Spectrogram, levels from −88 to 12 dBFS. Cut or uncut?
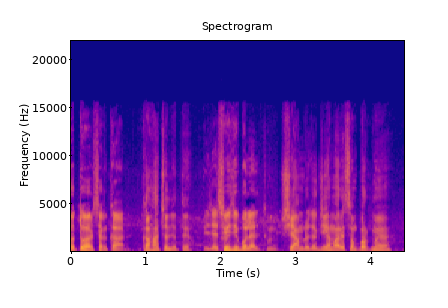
cut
